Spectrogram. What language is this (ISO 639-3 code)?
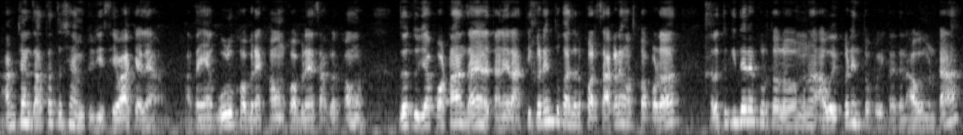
kok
